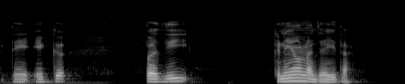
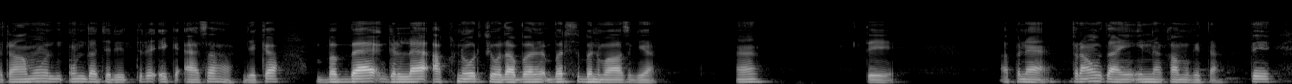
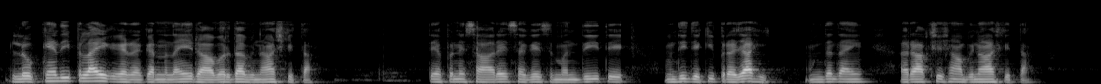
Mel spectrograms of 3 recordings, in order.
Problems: low volume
